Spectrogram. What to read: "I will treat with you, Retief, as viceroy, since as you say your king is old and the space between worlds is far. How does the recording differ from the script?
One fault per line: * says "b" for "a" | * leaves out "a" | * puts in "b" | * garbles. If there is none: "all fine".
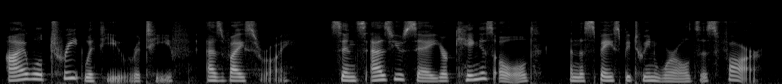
all fine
